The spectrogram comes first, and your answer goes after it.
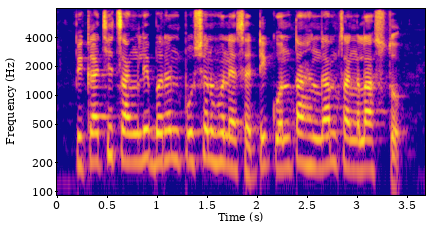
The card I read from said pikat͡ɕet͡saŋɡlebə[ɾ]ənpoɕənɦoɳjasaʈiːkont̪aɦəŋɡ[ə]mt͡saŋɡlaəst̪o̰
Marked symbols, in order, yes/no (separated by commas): yes, no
